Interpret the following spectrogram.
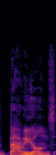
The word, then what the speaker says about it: baryon: And they're subdivided into baryons and mesons. Think of your syllables. Baryon, three syllables.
